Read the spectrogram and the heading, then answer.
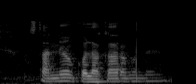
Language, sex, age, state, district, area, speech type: Odia, male, 18-30, Odisha, Balangir, urban, spontaneous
